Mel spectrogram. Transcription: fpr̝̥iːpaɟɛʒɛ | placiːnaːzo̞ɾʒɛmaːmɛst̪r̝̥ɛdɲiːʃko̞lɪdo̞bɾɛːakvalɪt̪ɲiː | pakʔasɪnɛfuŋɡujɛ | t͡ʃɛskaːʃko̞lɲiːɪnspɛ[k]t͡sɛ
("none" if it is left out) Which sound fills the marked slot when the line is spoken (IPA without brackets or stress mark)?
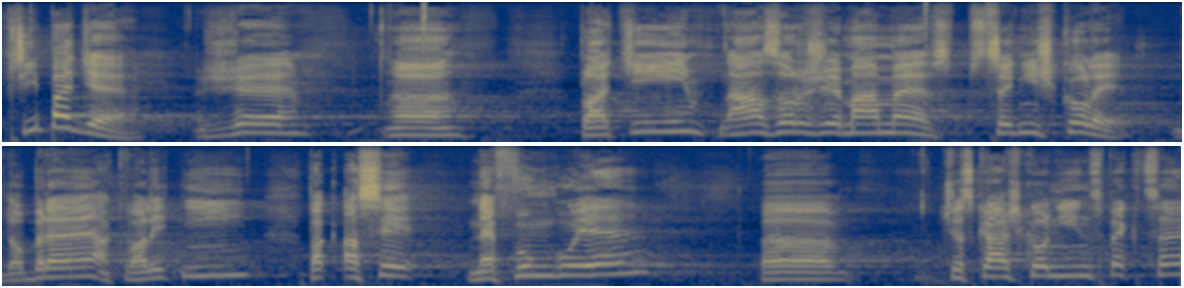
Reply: k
